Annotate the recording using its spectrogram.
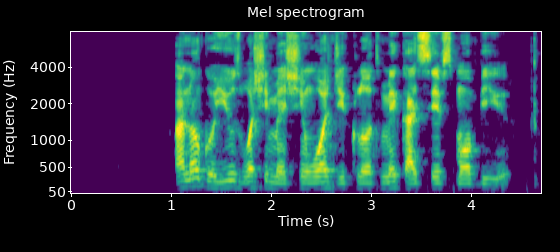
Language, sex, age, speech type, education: Nigerian Pidgin, male, 30-45, spontaneous, tertiary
